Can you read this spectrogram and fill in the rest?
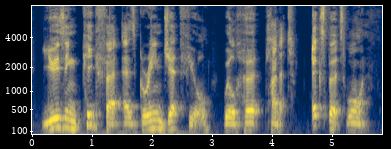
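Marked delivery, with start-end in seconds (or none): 0.2-4.4 slow, deliberate, each word spelled out carefully. Reading a news headline aloud slowly for everybody, slowly. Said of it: "I'll say this slowly for everybody".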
